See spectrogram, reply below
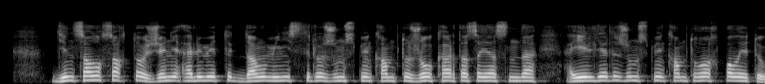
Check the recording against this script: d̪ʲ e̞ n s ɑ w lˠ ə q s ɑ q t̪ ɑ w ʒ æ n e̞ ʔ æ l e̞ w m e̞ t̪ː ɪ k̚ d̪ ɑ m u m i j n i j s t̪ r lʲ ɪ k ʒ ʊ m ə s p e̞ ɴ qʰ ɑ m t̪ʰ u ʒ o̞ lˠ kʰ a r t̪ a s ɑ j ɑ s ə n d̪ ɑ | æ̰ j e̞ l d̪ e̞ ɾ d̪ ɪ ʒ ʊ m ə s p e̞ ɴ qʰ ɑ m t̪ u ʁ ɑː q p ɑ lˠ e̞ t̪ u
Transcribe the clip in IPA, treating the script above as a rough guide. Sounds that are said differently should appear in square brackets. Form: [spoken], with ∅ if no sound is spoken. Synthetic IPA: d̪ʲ e̞ n s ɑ w lˠ ə q s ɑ q t̪ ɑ w ʒ æ n e̞ ʔ æ l e̞ w m e̞ t̪ː ɪ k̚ d̪ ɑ m u m i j n i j s t̪ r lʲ ɪ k ʒ ʊ m ə s p e̞ ɴ qʰ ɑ m [t̪] u ʒ o̞ lˠ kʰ a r t̪ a s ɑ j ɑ s ə n d̪ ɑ | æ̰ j e̞ l d̪ e̞ ɾ d̪ ɪ ʒ ʊ m ə s p e̞ ɴ qʰ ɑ m t̪ u ʁ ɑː q p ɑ lˠ e̞ t̪ u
